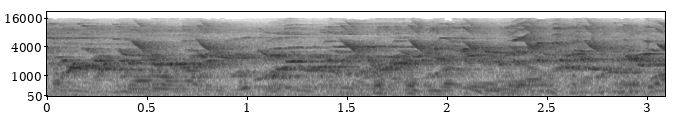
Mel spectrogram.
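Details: Post-moult white-rumped shama delivering a busy, continuous song of fast descending whistled slurs and sharp high chips packed closely together, with no pauses.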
